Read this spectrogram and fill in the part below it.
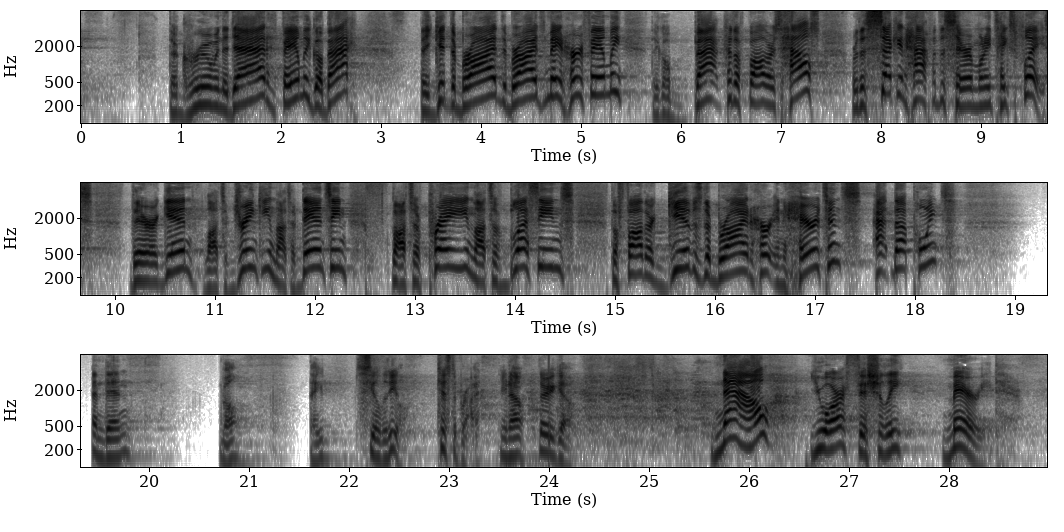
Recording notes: at Redemption Hill Church on Sunday, November 7th, 2021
